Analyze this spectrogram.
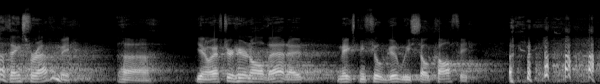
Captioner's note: laughter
